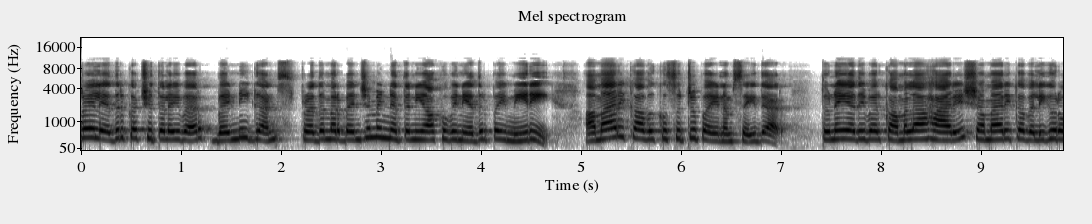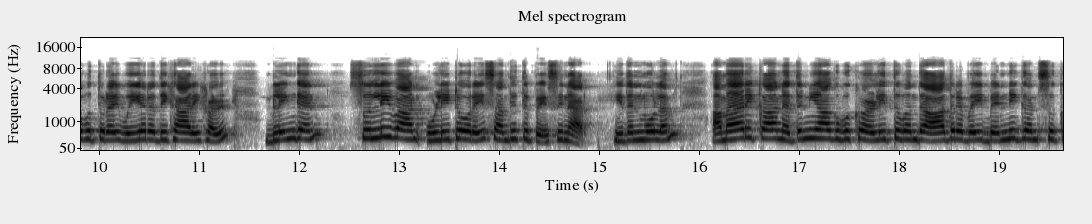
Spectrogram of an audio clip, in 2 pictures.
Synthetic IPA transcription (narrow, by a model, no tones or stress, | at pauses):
ɾɐjlɛðɪɾkɐʈt͡ʃit̪ːɐlɐɪʋɐɾbɛnːiɡɐnspɾɐðɐmɐɾbɛɲd͡ʒɐmɪnnɐt̪ːɐnɪjaːɣɯʋɪnɛðɪɾpɐɪmiːɾi | ɐmeːɾɪkːaːʋɯkːɯsʊʈrɯpɐjɐɳɐmsɛjðaːɾ | t̪ʊnɐɪɐðɪʋɐɾkɐmɐlaːɦaːɾɪʂɐmeːɾɪkːɐʋɛɭɪjʊɾɐɣɯt̪ːʊɾɐɪʊjɐɾɐðɪɣaːɾɪɣɐɭ | blɪŋɡɐn | sʊlːiʋaːnʊɭːɪʈːoːɾɐɪsɐnd̪ɪt̪ːɯpːeːsɪna̰ːɾ | ɪðɐnmuːlɐm | ɐmeːɾɪkːaːnɐt̪ɐnɪjaːɣɯʋɯkːɯɐɭɪt̪ːɯʋɐnd̪ɐaːðɪɾɐʋɐɪbɛnːiɡɐnsɯkː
